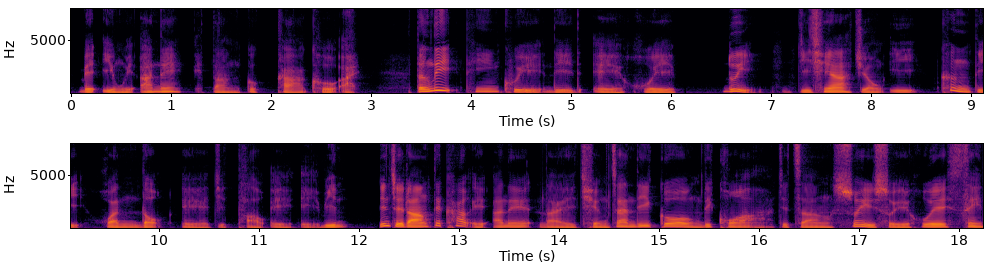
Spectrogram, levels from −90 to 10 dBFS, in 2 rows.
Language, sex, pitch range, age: Chinese, male, 85-110 Hz, 50-69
